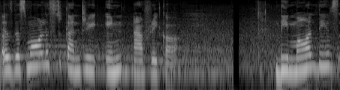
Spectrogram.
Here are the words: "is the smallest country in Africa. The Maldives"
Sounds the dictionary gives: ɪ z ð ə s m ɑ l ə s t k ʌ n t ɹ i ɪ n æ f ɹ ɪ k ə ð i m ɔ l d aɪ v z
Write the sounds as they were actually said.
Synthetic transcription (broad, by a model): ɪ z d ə s m ɑ l ə s t k ʌ n t ɹ i ɪ n æ f ɹ ɪ k ə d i m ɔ l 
